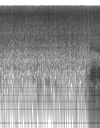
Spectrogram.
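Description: Chicken and vegetables sizzling steadily in a nonstick frying pan over a burner just turned up to higher heat.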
